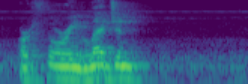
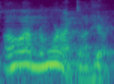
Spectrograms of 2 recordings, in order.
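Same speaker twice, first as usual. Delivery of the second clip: calling out; 11 semitones higher, 4 dB louder than usual. Real, not acted. Calling out to stop leaving.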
